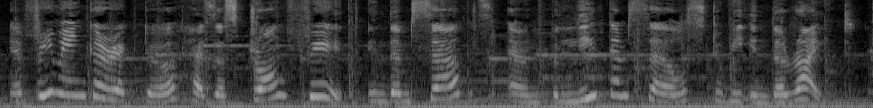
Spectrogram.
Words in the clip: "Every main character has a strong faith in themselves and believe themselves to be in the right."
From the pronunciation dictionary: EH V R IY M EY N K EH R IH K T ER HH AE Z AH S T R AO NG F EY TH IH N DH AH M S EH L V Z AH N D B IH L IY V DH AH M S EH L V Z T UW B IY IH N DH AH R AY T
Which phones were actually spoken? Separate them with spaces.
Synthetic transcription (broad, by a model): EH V R IY M EY N K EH R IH K T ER HH AE Z AH S T R AO NG F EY T IH N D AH M S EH L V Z AH N D B IH L IY V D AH M S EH L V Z T UW B IY IH N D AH R AY T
